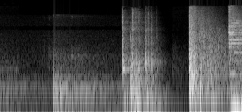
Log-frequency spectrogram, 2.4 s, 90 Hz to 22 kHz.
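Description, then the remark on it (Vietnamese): Four sharp, heavy gunshot-like bangs strike at uneven intervals, each with a short booming decay, loud, with no voices around them; the gunshot in Hitler's bunker on 30 April. “Nghe tiếng súng, cấp dưới của Hitler chạy đến.”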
